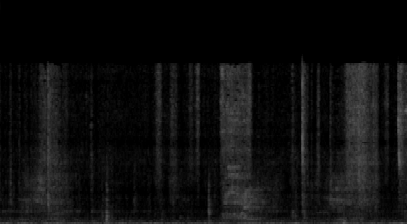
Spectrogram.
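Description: Faint soft rubbing of fingers pressing and smoothing raw pie-crust dough into a cast iron skillet, with a couple of light ticks, over a low steady hum.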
